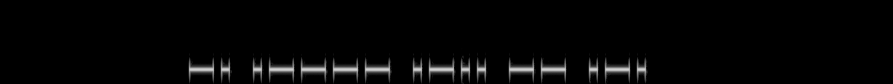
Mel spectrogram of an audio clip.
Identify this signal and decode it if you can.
Morse code, heard as a keyed tone, about 15 wpm, 700 Hz. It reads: N1LMR
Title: USA Call Signs - 5 Characters - Repeated 2x - 15wpm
